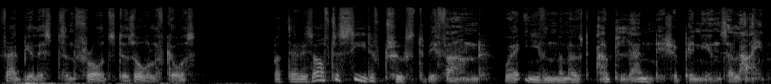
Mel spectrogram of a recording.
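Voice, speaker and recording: A man's voice: sits low, sing-song, fairly bright tone, husky, exaggerated voice. An actor playing a learned, courtly man who speaks in a formal, old-fashioned way in game dialogue. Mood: earnest. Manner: measured, formal, archaic phrasing.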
